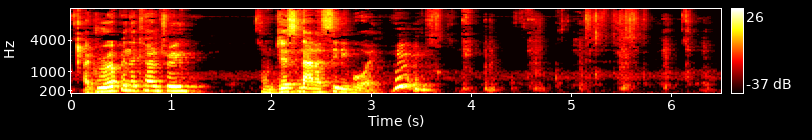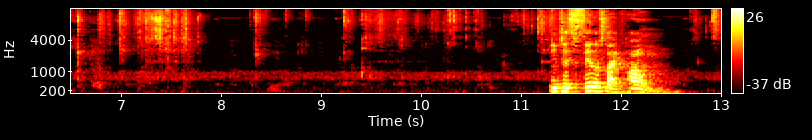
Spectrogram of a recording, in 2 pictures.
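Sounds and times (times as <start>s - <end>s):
chewing crisp potato chips: 3.6s - 11.9s, 12.6s - 13.0s.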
